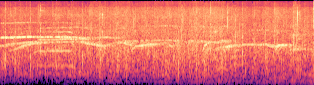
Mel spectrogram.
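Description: An audience applauds steadily at a public speech, a dense, sustained wash of clapping close by, with a faint whistle-like tone riding above it.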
